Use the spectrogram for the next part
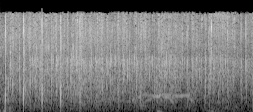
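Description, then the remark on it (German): Steady audience applause for author Viktor Funk on the Blue Sofa (blaues Sofa), a dense wash of many hands clapping at moderate loudness, with sharper individual claps popping out irregularly throughout and no one speaking over it. “Einen herzlichen Applaus für Viktor Funk hier auf dem blauen Sofa.”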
